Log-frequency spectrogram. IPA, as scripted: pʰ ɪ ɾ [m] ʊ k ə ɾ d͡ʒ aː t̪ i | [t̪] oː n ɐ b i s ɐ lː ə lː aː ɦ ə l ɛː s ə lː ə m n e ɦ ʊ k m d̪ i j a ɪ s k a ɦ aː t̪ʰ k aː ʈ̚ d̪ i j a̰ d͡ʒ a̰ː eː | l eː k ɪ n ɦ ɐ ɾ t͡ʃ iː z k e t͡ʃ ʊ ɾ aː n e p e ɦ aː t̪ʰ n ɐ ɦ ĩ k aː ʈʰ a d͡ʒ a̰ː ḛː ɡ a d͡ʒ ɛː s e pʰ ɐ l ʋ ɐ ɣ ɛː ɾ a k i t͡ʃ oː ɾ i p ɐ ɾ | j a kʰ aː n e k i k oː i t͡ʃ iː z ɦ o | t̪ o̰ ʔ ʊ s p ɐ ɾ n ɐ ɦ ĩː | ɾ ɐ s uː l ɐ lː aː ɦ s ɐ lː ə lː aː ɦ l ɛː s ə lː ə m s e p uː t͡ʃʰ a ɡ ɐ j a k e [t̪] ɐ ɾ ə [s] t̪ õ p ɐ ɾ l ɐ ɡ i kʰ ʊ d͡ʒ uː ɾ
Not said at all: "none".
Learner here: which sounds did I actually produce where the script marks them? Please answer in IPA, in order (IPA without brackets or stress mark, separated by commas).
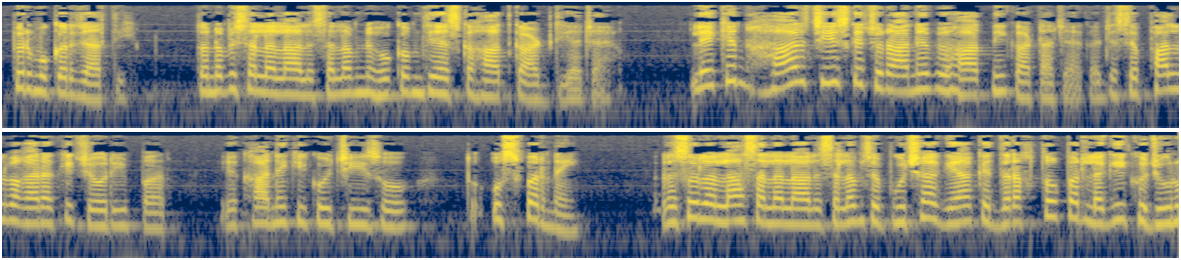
m, t̪, d̪, x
